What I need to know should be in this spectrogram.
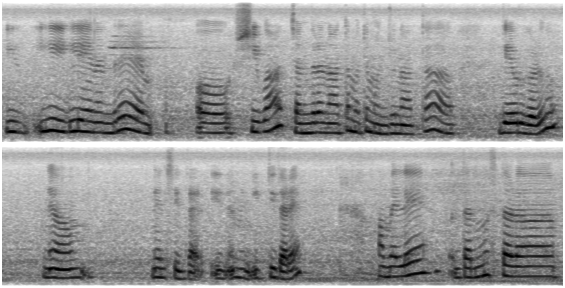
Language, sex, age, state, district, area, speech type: Kannada, female, 18-30, Karnataka, Tumkur, rural, spontaneous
